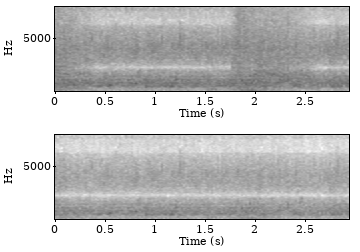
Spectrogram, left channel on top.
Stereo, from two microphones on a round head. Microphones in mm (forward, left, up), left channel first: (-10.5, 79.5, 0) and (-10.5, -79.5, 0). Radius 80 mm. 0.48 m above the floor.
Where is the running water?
25° left (ahead or behind).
